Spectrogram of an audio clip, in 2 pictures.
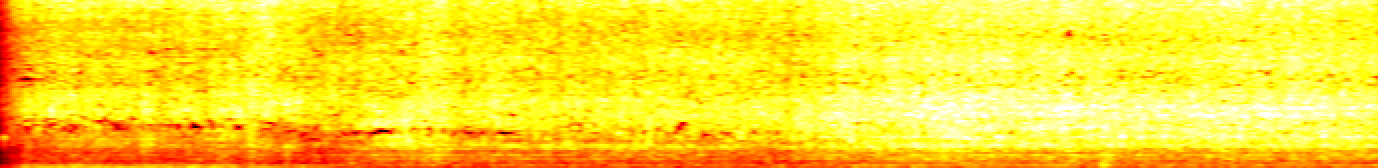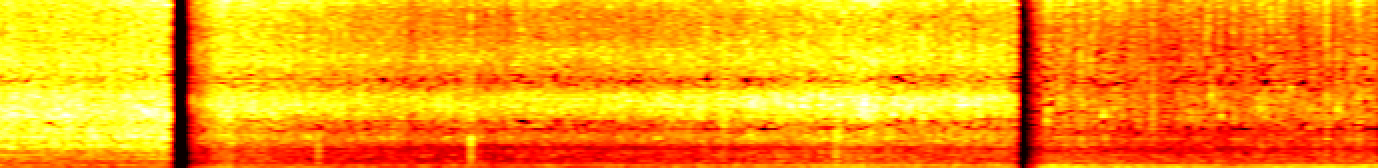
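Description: Mackerel steaks frying in hot olive oil in a pan: a steady sizzle that briefly cuts out twice, about ten and fifteen seconds in.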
